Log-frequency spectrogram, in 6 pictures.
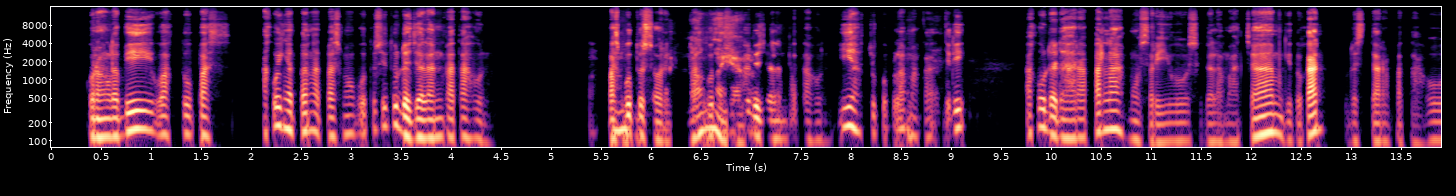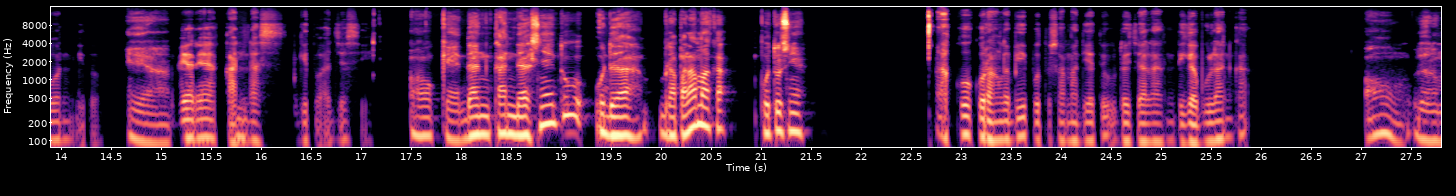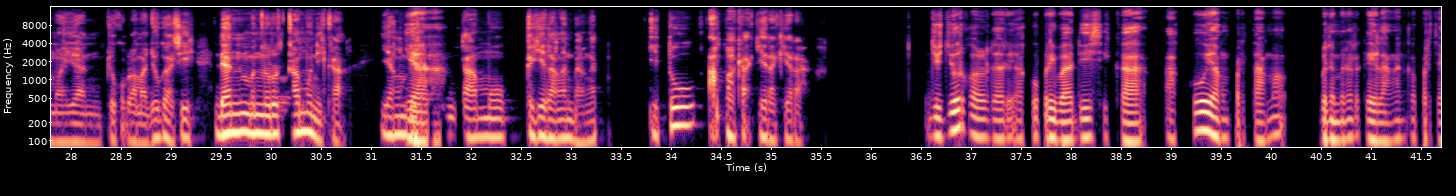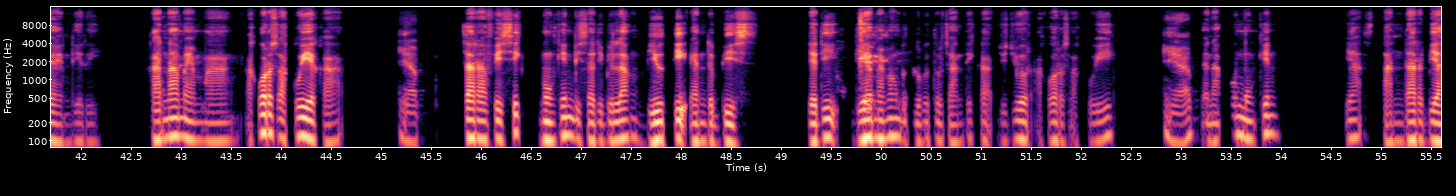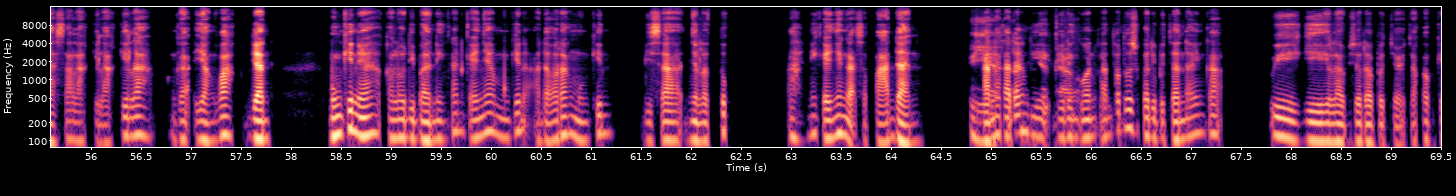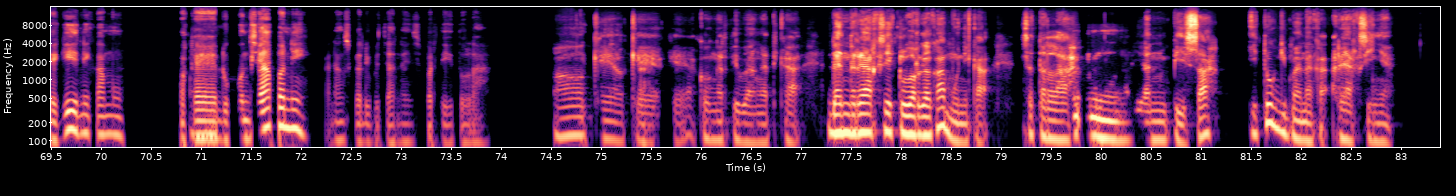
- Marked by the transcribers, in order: tapping; tongue click; in English: "beauty and the beast"
- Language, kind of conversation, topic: Indonesian, advice, Bagaimana cara membangun kembali harapan pada diri sendiri setelah putus?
